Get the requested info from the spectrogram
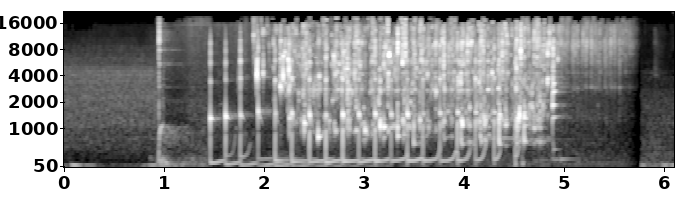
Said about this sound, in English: We have popped the cork. We have poured the wine into our glass, so we are going to get into our tasting.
